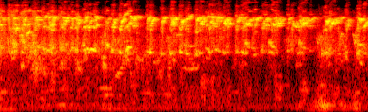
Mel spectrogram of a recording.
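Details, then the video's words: Breeding colony of budgies, a crowd of birds calling together in an unbroken mass of shrill chirps and rapid twittering, with slight dips in loudness every second or so. "australian parrots budgies ke birds colony"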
